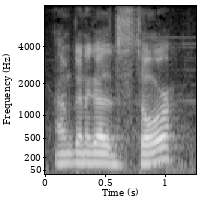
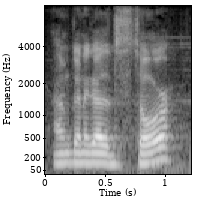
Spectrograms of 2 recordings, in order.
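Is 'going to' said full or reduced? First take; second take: reduced; reduced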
